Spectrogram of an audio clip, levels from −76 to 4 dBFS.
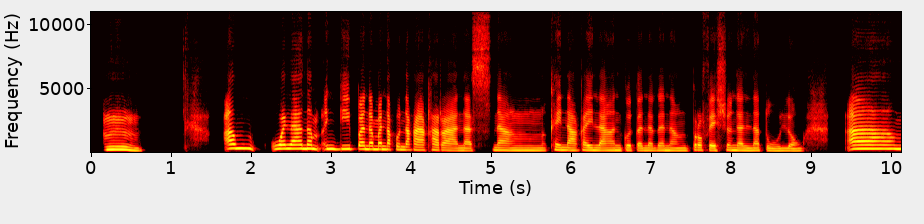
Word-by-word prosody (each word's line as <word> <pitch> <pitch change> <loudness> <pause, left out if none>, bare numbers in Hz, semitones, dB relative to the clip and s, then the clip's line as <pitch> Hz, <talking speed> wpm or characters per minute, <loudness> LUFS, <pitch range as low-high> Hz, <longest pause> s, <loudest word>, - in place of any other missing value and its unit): Hmm, 225 -6 +2 1.0
um, 325 +1 +4 0.4
wala 300 +2 +3
nama 295 -2 +3
hindi 275 0 +1
pa 270 0 +1
naman 250 -1 +2
ako 235 -1 -4
nakakaranas 190 -6 0
ng 185 -2 -1 0.5
kinakailangan 180 -2 -1
ko 180 0 -4
talaga 175 0 -4
ng 170 -1 -5
professional 180 -2 -2
na 175 +1 -2
tulong. 155 -2 -5 0.6
Ah, 295 +1 +5
190 Hz, 105 wpm, -20 LUFS, 175-260 Hz, 1.0 s, Ah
